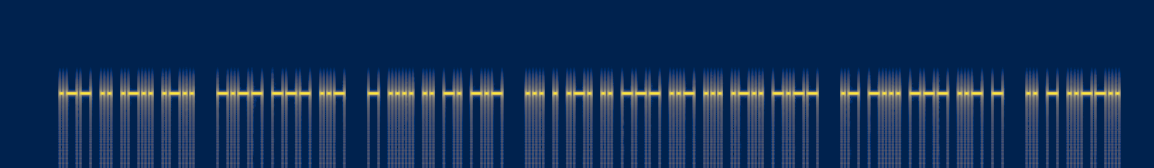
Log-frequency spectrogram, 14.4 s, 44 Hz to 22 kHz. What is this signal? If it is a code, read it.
Morse code, heard as a keyed tone, about 28 wpm, 700 Hz. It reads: WILL YOU THINK SERIOUSLY ABOUT IT?
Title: Sentences from Top 1200 Words 28wpm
